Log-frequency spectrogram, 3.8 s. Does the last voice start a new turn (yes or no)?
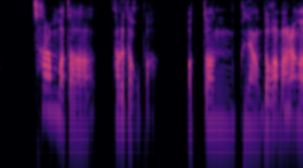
no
